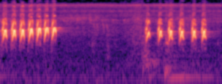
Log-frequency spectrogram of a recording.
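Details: Female yellow-vented bulbul calling to the male: two quick bursts of about seven clipped, chattering notes each, bright and evenly spaced, separated by a second of silence.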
